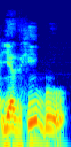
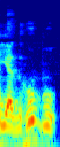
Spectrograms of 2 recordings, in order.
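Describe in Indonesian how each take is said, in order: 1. Vokal setelah 'dh' adalah i. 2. Vokal setelah 'dh' adalah u. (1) "Tidak boleh" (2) "tidak boleh juga"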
